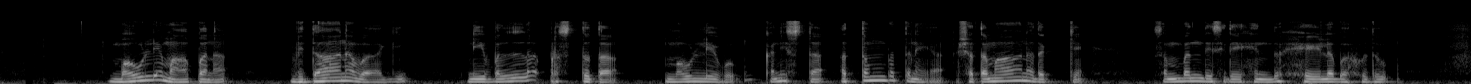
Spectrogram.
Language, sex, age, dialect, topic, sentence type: Kannada, male, 18-24, Mysore Kannada, banking, statement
